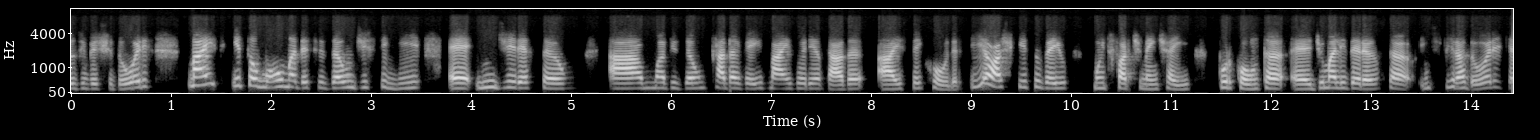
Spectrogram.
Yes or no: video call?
yes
